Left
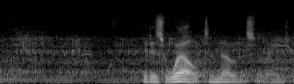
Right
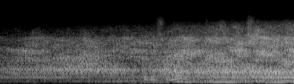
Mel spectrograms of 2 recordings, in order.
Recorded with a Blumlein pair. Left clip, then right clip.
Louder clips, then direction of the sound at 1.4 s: Left 5 dB; 65° left.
